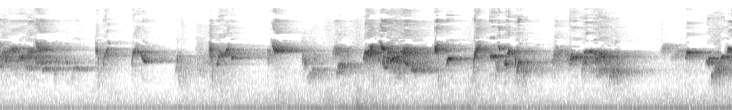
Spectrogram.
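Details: Caged red-whiskered bulbul in Đồng Nai, Vietnam, singing a long series of short, clear, bouncy warbled phrases, each under a second, separated by brief gaps over a faint electrical hum.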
